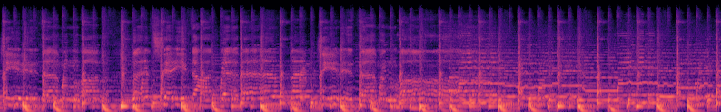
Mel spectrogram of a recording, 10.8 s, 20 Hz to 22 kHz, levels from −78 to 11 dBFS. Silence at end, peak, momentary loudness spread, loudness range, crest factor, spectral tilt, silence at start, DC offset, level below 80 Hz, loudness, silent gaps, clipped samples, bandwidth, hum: 0 s; 0 dBFS; 3 LU; 1 LU; 18 dB; -5 dB/octave; 0 s; under 0.1%; -32 dBFS; -19 LUFS; none; under 0.1%; 18 kHz; none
